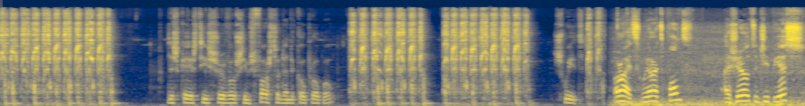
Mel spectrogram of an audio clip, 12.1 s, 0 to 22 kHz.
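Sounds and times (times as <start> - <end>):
servo whirring in rasping bursts: 0.0 - 1.8, 5.2 - 8.0, 8.7 - 9.2.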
